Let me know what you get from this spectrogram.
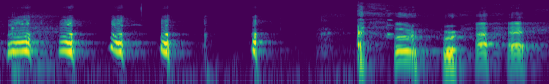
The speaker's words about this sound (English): I cough so hard I almost puked.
